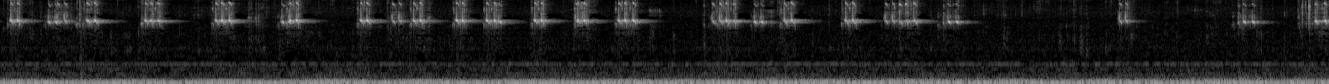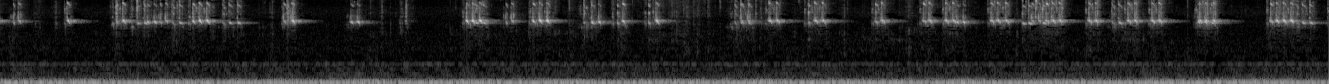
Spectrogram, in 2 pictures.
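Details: Several crickets chirp steadily, dense rapid pulses in overlapping bursts with a short lull near seven seconds, then resuming thickly; low droning background noise and a faint steady hum underneath.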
